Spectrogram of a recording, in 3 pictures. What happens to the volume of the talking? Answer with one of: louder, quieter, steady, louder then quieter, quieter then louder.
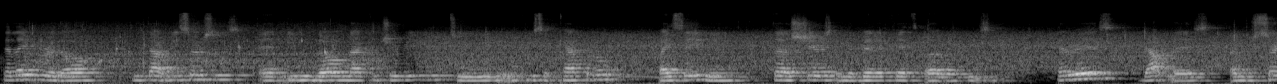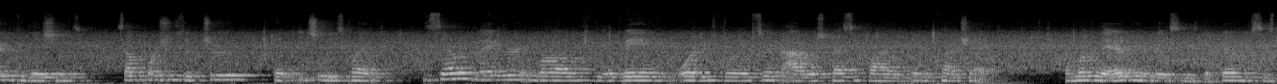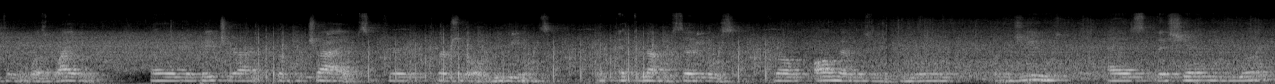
steady.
